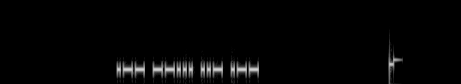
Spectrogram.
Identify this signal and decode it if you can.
Morse code, heard as a keyed tone, about 37 wpm, 700 Hz. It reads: W7UW
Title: USA Call Signs - 4 Characters - 2x Character Spacing - 40wpm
